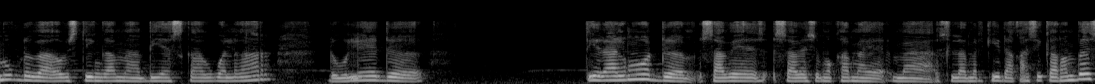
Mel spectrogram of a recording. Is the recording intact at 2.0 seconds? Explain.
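No, at 2.0 s, as throughout the clip, there's plainly audible low-delay AAC compression, likely AAC-ELD at a low bitrate: short frames smear the harmonics, leaving rough, grainy speech with nothing above 7.7 kHz.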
